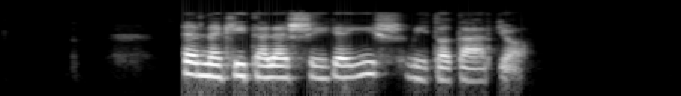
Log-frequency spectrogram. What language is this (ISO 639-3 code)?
hun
